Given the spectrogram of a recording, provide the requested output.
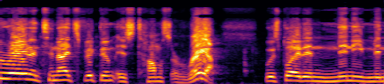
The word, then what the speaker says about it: Tomas Arana: Well, I can help you with the pronunciation of my name. It's Yes. Tomas Arana. Tomas. Okay. There we go. It's Tomas, everybody.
